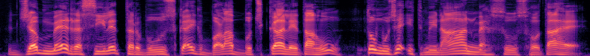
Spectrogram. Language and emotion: Urdu, happy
